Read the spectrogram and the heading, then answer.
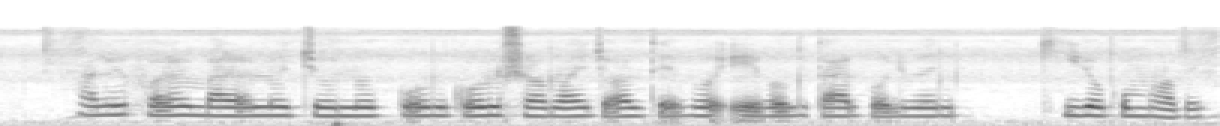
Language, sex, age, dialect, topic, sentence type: Bengali, female, 31-35, Rajbangshi, agriculture, question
